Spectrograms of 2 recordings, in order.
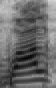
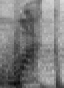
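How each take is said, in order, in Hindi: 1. K से पहले L बोला जाता है। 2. K से पहले L साइलेंट होता है। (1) "वाल्क नहीं पढ़ेंगे" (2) "इसको वाक पढ़ेंगे"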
